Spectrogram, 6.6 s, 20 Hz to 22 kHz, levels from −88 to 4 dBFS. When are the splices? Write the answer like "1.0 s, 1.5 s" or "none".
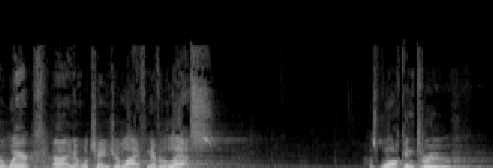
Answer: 0.9 s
